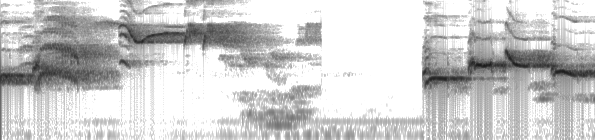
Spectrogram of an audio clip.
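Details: Orange-headed thrush song meant to lure silent birds into singing: a dense, high, rapid warble, a brief silence, then another bright fluid phrase of sliding whistles.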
